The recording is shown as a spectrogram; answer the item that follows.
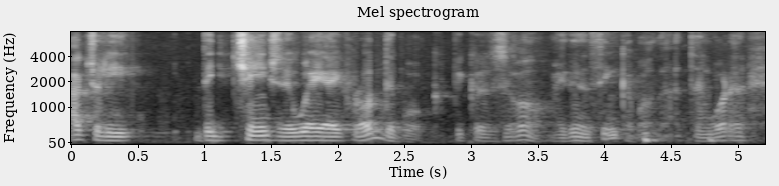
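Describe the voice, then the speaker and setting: A man speaks at a moderate pace in a fairly low pitch, his dark, mellow, somewhat breathy voice moving with ordinary pitch variation and big swings in loudness. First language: not English. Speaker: author and executive. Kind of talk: interview answers in a webinar. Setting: webinar.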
